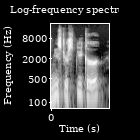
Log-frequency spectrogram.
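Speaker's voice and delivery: mock condescending tone. Show how she sniffs in and addresses the Speaker, imitating a condescending mom tone. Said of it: "The condescending mom tone. ... It's like when she sniffs in and says".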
